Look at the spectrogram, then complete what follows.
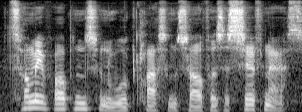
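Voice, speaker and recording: A man with a northern English accent and ordinary pitch variation. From northern England. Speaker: political commentary youtuber. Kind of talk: reaction commentary. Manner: animated.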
